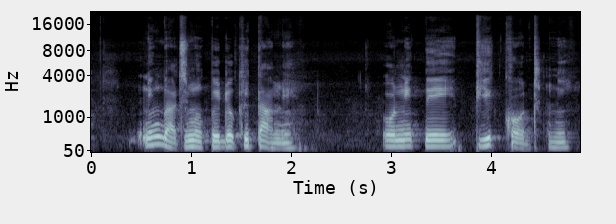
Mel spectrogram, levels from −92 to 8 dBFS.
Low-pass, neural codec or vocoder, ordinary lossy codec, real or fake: 19.8 kHz; vocoder, 44.1 kHz, 128 mel bands, Pupu-Vocoder; none; fake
